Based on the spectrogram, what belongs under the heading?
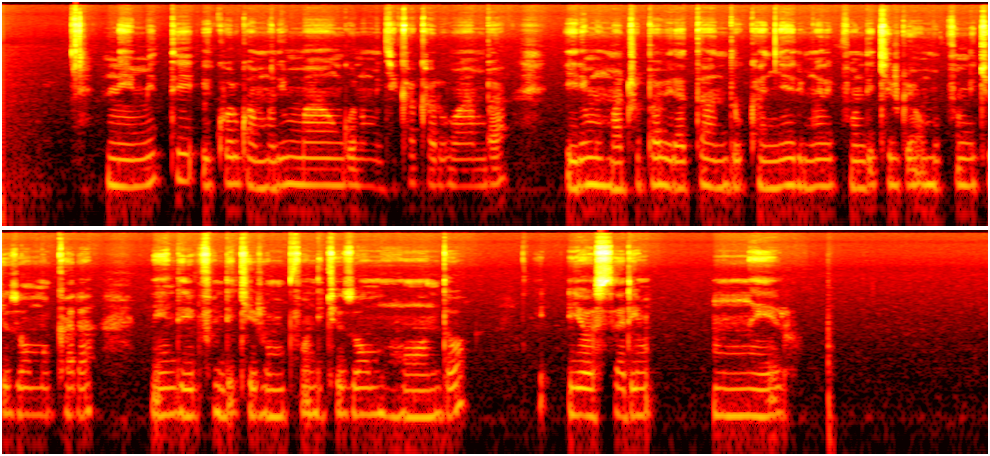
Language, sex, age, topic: Kinyarwanda, female, 18-24, health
